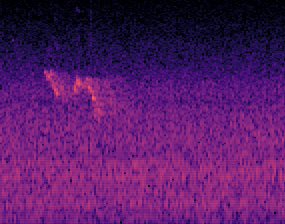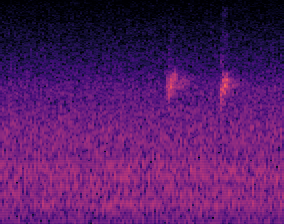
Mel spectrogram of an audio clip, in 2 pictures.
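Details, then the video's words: Red-whiskered bulbul perched on a branch calling to others of its kind: a liquid warbled phrase, then two short bright whistles about half a second apart, over steady background traffic rush. "Red-whiskered Bulbul sings in its melodious three-note call"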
